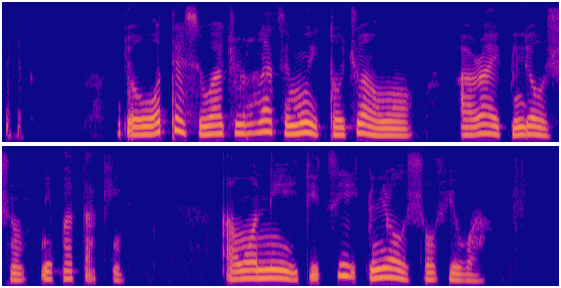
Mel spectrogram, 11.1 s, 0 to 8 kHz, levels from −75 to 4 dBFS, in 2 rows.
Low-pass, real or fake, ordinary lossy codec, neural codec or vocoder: 7.2 kHz; real; Opus, 16 kbps; none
